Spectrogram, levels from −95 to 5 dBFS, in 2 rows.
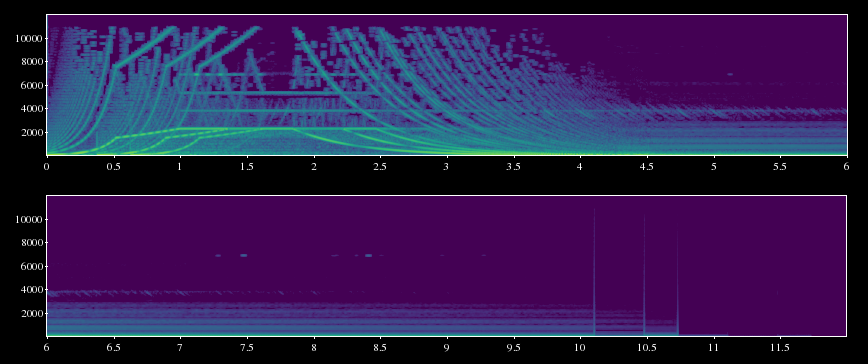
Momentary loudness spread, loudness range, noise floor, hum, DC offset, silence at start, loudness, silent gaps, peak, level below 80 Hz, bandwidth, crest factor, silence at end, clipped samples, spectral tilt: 23 LU; 21 LU; -85 dBFS; none; under 0.1%; 0 s; -23 LUFS; none; -6 dBFS; -26 dBFS; 11.5 kHz; 16 dB; 1.9 s; under 0.1%; -6.5 dB/octave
